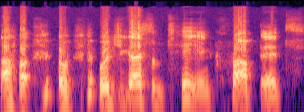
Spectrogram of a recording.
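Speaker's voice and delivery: very high, upper-crust posh English accent. Showing how Europeans usually talk: posh English accent. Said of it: "They typically talk more posh".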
